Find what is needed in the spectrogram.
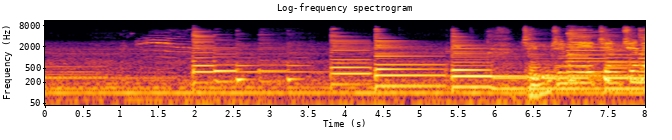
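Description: Acoustic guitar strumming chords in an instrumental break, with fresh chords struck about every second or two and busier playing near the end. A cat meows once, briefly, about a second and a half in.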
